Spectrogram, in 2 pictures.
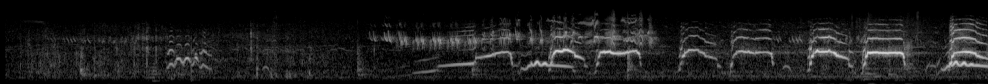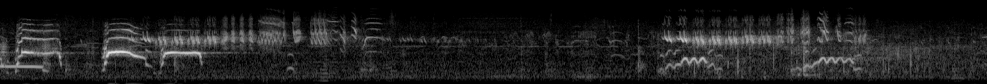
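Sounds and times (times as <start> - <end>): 
common loon calling: 1.6 - 2.2, 4.1 - 13.8, 16.0 - 18.6.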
